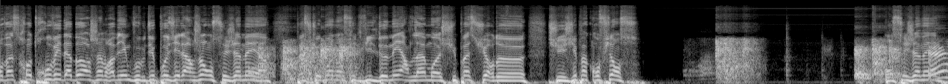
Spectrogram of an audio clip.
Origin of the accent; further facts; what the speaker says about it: Paris, Île-de-France, France; Non, mais moi, je suis de Paris. Je suis de la capitale.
